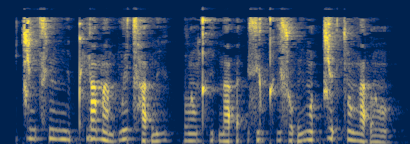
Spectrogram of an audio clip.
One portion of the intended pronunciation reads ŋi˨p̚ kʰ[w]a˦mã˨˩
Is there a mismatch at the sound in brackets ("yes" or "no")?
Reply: yes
